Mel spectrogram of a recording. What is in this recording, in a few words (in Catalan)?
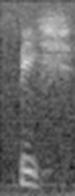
"peix", Catalan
